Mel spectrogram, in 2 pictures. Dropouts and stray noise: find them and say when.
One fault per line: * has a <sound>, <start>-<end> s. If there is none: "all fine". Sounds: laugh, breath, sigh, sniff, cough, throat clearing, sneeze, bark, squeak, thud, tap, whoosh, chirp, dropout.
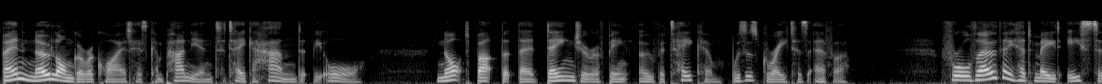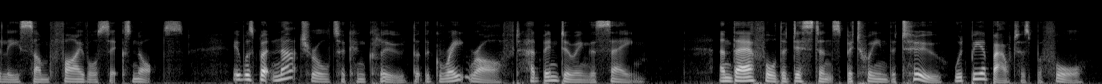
all fine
